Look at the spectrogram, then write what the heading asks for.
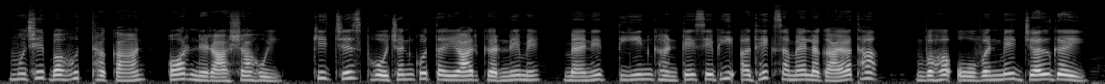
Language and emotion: Hindi, sad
